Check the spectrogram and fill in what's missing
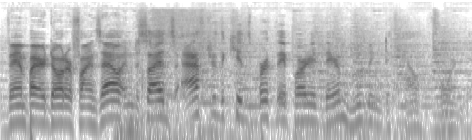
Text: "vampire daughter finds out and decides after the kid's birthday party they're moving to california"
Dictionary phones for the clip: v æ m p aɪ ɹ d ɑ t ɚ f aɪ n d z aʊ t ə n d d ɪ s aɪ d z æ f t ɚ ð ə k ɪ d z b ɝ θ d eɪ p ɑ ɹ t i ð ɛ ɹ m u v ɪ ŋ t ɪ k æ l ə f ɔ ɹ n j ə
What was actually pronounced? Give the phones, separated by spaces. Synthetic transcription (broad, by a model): v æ m p aɪ ɹ d ɑ t ɚ f aɪ n d z aʊ t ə n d d ɪ s aɪ d z æ f t ɚ ð ə k ɪ d z b ɝ θ d eɪ p ɑ ɹ t i ð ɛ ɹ m u v ɪ ŋ t ɪ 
